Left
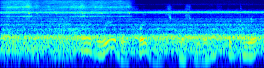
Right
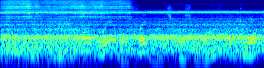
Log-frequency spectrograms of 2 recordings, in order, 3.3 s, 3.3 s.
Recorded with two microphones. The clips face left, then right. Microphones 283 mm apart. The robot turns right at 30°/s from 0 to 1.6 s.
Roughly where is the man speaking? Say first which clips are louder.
Left 4 dB; left.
